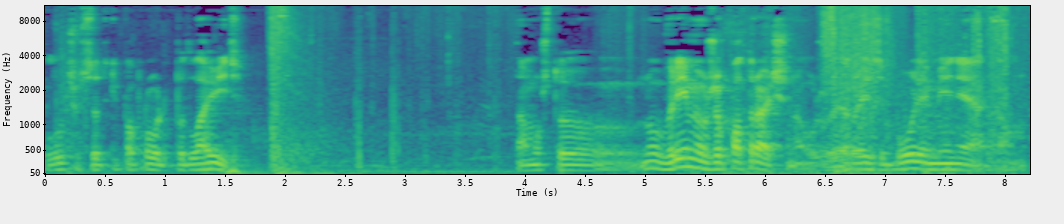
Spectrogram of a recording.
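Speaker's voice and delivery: ordinary talk, nothing marked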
